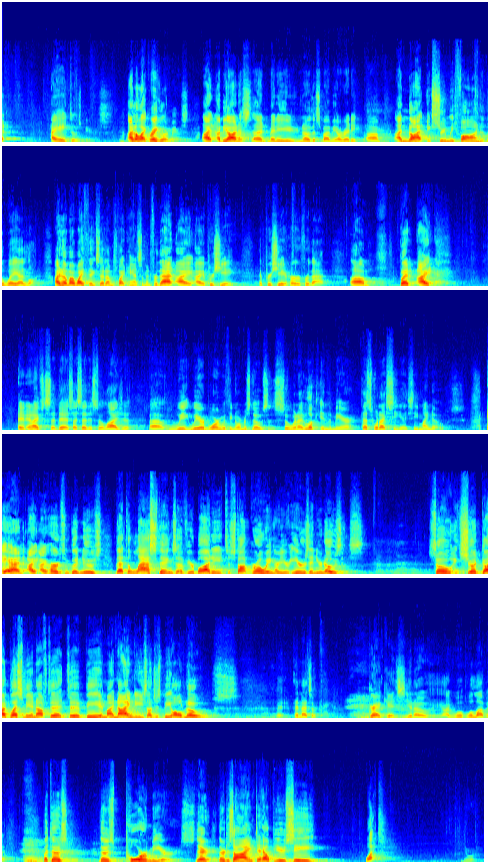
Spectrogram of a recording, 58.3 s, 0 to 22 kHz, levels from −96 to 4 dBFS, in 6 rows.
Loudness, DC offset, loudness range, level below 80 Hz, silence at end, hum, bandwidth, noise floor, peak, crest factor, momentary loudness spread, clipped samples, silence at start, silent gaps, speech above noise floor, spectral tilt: -20 LUFS; under 0.1%; 12 LU; -72 dBFS; 0.3 s; none; 12.5 kHz; -65 dBFS; 0 dBFS; 20 dB; 20 LU; under 0.1%; 0 s; none; 44 dB; -5 dB/octave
